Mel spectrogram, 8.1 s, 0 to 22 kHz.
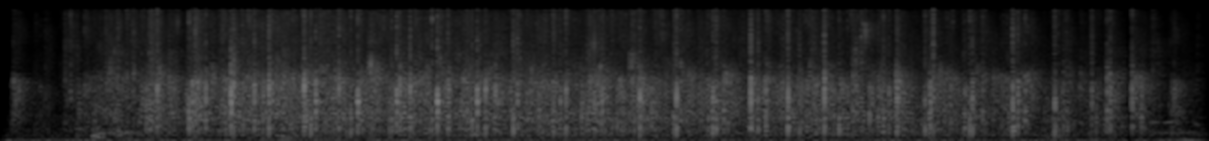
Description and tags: applause 8sec
Audience of about 150 people applauding in a cinema. Recorded on an Edirol R-09 with built-in mics.
people, applause, audience, theater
